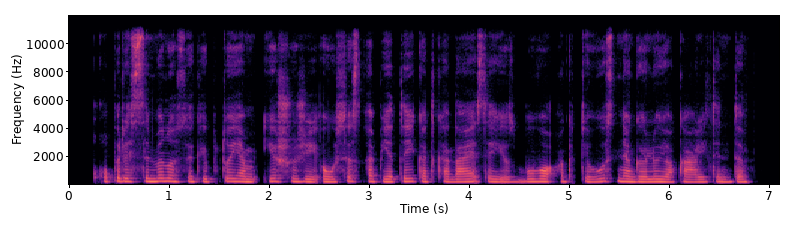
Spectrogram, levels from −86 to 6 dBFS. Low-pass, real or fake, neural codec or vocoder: 10.8 kHz; real; none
